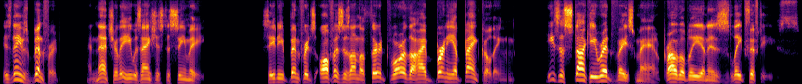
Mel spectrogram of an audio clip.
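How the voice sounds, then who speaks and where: A brisk, matter-of-fact insurance investigator narrating his case in an old radio drama. His delivery moves up and down with plenty of life. The recording is dry and close. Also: medium pitch, sing-song, no echo. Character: wry, brisk freelance insurance investigator, adult man. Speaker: narrator and lead detective. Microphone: close studio mic, dry.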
